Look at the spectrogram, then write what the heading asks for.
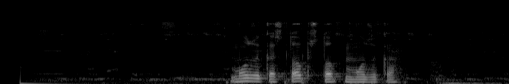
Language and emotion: Russian, neutral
